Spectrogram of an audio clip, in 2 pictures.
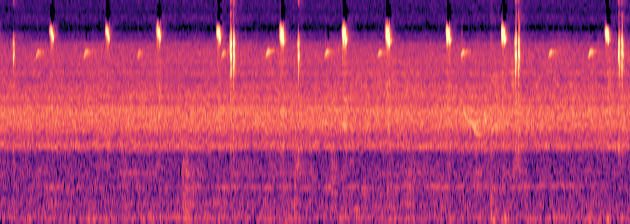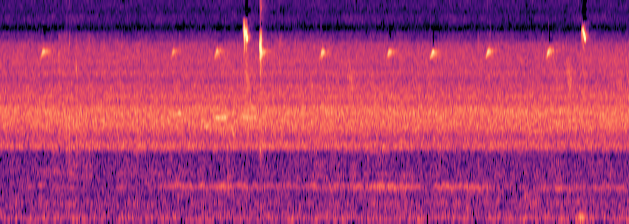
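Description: Baby birds chirp in quick, high peeps close by.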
